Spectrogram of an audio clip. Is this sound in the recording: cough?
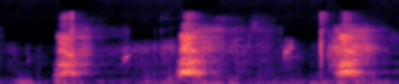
no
